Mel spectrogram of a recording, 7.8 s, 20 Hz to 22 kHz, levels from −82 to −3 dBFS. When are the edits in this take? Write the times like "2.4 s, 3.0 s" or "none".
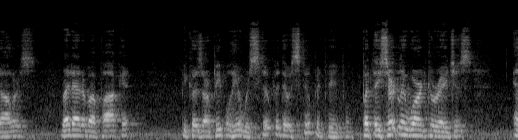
5.2 s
